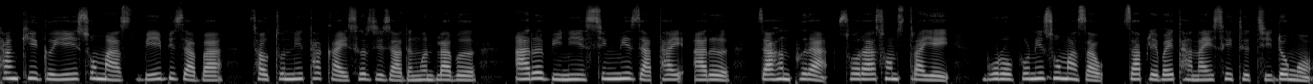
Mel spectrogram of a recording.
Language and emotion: Bodo, neutral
